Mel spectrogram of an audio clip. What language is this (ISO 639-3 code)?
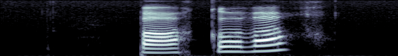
nor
